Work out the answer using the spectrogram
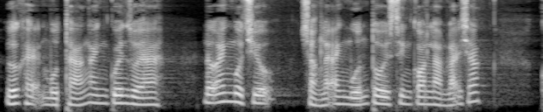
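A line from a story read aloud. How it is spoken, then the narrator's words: Angry woman. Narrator (Vietnamese): Cô tức giận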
